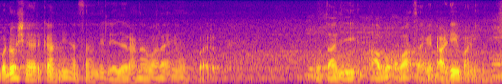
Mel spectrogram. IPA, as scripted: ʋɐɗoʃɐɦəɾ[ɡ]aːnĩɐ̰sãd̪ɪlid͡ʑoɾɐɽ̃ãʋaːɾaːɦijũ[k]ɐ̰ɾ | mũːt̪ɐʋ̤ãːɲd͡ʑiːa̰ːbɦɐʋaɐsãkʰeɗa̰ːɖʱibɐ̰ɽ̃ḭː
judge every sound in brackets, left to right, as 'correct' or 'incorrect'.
incorrect: k, incorrect: p

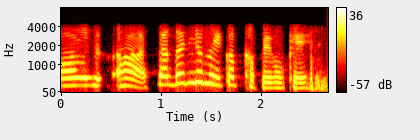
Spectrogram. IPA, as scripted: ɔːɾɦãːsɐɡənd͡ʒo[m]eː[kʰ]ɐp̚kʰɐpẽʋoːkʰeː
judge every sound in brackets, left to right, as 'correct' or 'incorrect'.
correct, incorrect: k

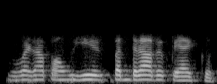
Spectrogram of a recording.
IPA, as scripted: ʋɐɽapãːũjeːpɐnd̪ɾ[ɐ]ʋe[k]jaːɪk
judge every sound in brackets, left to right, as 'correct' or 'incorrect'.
incorrect: a, incorrect: p

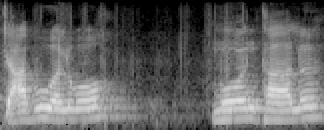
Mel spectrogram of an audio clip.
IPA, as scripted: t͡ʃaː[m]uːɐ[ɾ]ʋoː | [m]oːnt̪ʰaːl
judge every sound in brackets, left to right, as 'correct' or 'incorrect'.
incorrect: b, incorrect: l, correct

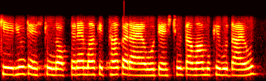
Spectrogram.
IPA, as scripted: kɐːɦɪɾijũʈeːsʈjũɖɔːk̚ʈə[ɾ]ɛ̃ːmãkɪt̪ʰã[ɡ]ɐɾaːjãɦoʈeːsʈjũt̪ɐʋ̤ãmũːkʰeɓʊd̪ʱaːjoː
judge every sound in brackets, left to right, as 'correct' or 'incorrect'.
correct, incorrect: k

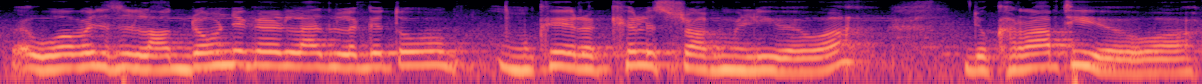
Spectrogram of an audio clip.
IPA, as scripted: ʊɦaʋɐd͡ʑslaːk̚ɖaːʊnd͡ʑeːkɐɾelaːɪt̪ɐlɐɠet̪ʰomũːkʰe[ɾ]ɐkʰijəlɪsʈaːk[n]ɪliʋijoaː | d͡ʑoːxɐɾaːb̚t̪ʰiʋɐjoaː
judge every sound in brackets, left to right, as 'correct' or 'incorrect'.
correct, incorrect: m

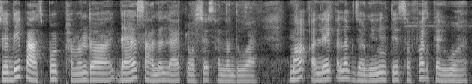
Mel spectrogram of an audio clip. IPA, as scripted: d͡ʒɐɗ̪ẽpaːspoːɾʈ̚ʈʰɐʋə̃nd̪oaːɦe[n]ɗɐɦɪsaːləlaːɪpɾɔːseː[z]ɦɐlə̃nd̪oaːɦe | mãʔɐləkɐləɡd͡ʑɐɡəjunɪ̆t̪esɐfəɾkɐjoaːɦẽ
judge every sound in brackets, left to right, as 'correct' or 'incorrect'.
incorrect: none, incorrect: s

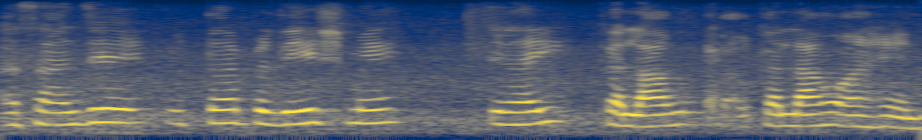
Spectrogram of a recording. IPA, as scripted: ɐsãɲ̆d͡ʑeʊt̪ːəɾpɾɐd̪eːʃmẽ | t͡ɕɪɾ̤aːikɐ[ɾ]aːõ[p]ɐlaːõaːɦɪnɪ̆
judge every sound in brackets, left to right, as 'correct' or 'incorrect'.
incorrect: l, incorrect: k

